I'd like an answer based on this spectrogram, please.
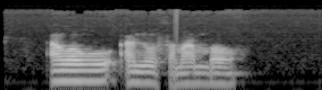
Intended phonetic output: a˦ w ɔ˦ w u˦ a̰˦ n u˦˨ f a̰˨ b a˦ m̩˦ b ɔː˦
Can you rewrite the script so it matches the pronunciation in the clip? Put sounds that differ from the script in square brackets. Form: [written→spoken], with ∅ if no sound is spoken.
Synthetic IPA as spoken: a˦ w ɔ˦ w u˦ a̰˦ n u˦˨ f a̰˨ [b→m] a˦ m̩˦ b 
